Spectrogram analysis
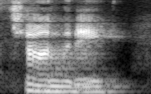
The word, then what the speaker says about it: Chandini: I know it can stump quite a few people in terms of pronunciation. I've had lots of different variations of the name, but yes, Chandni. Chandini, me included.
